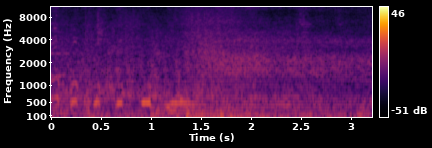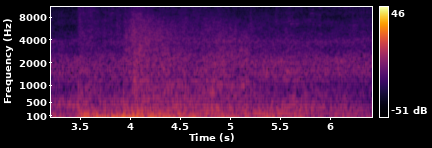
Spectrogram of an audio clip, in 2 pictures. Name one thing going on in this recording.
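Magic spell effects whoosh and burst.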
